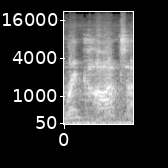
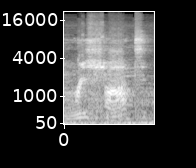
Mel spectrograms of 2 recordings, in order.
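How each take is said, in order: First: The middle sound is a hard 'k'. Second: The middle sound is 'sh', like 'wrist shot'. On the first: The speaker calls it wrong. "I used to call it Rickhot. I was pr- mispronouncing it" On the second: The speaker calls it right. "I just want to say it's wrist shot"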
